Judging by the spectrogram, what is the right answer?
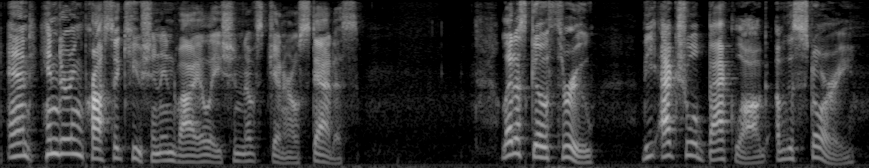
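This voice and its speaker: A commentator and narrator with a medium-pitched, fairly bright voice reads from documents as part of a scripted video commentary. His phrasing is rhetorical, emphatic and deliberate.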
